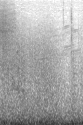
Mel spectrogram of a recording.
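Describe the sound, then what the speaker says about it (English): Griffin SRM missiles slam into a friendly mech in a MechWarrior match, a dense, continuous roar of blasts and rumbling impacts that holds loud and steady throughout with no voices. "Glory getting a face full of Griffin SRM's friendly fire"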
